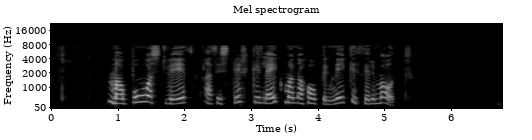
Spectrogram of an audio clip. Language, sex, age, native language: Icelandic, female, 50-59, Icelandic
